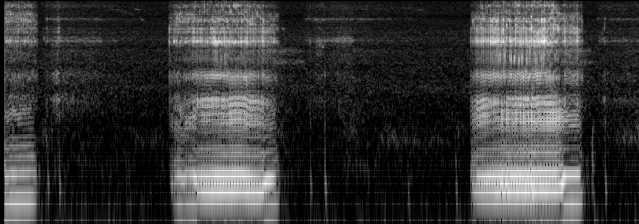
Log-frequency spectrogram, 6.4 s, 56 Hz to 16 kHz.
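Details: Sleeping pug: loud, buzzing, vibrating snores on each breath in, about 20 a minute; snoring in a flat-faced dog.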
